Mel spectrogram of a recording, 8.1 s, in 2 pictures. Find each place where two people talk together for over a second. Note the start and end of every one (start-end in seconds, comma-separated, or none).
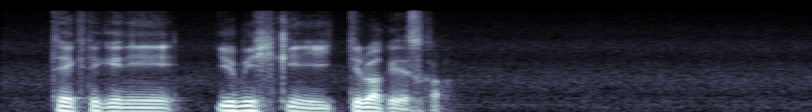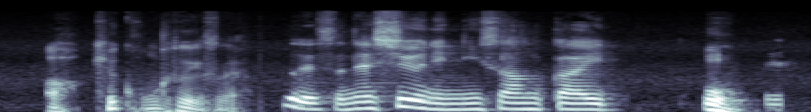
none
